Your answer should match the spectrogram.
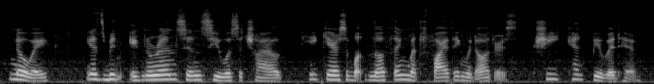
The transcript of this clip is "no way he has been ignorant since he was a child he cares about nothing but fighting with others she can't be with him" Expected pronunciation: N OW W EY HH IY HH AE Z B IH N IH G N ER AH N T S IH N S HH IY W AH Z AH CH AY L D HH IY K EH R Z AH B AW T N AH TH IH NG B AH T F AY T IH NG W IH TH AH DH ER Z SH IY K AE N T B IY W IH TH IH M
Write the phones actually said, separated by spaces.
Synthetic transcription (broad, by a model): N OW W EY HH IY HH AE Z B IH N IH G N ER AH N T S IH N S HH IY W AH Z AH CH AY L D HH IY K EH R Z AH B AW T N AH TH IH NG B AH T F AY T IH NG W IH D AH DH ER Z SH IY K AE N T B IY W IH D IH M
